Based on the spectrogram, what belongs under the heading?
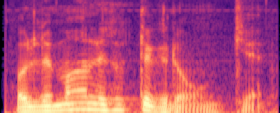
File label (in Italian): "gronchio", crespinese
